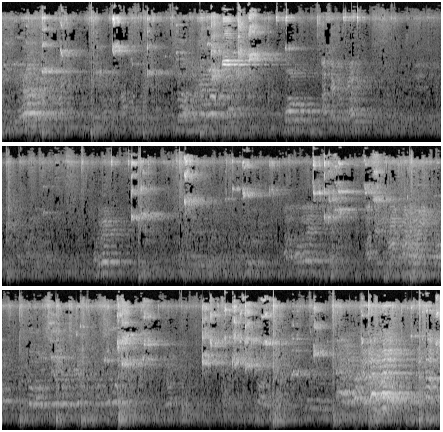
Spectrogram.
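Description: Young players shout and call out to each other in a large echoing gym.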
